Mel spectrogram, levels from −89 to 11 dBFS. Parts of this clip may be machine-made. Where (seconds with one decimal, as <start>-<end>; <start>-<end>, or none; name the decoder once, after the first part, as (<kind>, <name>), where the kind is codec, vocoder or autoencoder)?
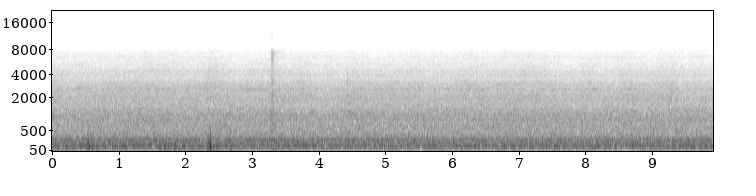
6.7-9.9 (vocoder, BigVGAN v2)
